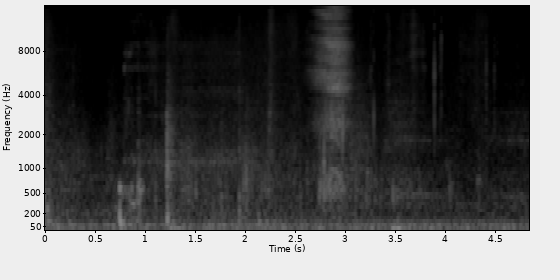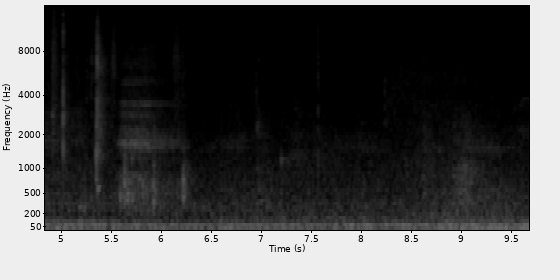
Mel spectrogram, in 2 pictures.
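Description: A man breathes heavily close by.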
